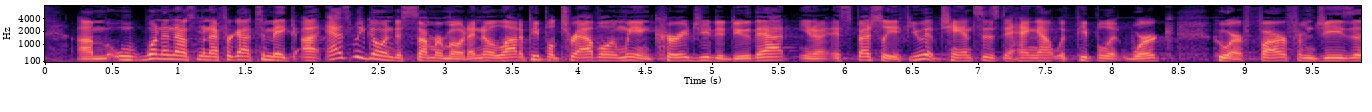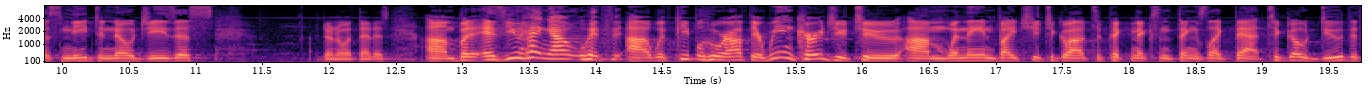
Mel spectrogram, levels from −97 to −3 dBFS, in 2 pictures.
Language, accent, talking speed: English, American, 285 wpm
